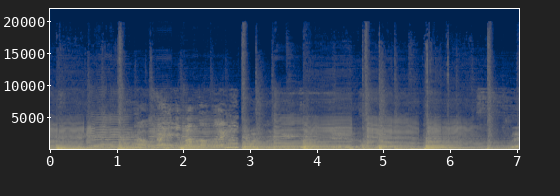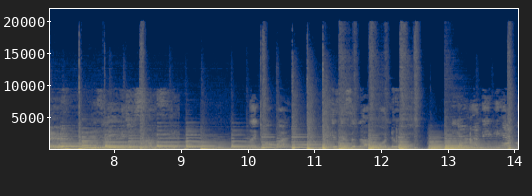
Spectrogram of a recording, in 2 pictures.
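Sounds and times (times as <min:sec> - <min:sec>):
jazz horn melody: 0:00.0 - 0:10.0
steady drum beat: 0:00.0 - 0:14.0.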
